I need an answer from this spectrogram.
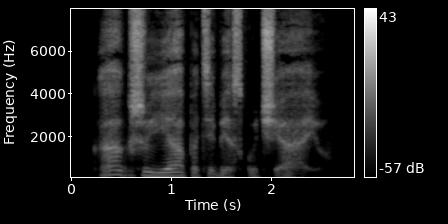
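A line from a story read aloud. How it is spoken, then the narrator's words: Whisper. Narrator (Russian): прошептал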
